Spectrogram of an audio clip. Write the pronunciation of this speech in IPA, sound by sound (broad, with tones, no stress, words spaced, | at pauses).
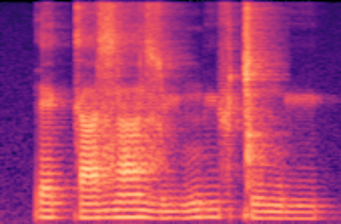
ɾɛ˨kːa˨ ɮã˦ɮyː˨mːyː˦f ǀũː˨ŋyː˨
